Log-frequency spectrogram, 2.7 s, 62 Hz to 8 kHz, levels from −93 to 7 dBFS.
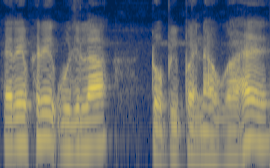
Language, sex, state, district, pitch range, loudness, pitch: Hindi, male, Jharkhand, Garhwa, 115-135 Hz, -18 LUFS, 125 Hz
